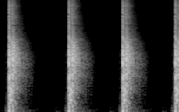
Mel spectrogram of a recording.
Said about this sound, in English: You think I'm going to pretend to slap his head, don't you?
